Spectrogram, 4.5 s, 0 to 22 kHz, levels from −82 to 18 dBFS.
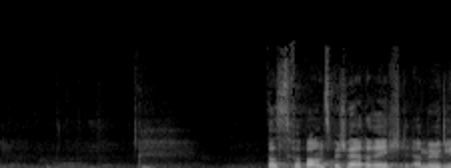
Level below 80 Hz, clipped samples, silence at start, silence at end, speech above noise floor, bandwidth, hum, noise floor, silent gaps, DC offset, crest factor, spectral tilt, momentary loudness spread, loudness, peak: -76 dBFS; under 0.1%; 1.4 s; 0 s; 40 dB; 16 kHz; none; -65 dBFS; none; under 0.1%; 22 dB; -4.5 dB/octave; 24 LU; -25 LUFS; -8 dBFS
